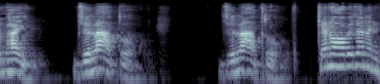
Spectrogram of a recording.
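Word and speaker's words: gelato: জি এর পরে যখন এ অথবা ই থাকবে, হ্যাঁ, জি এর পরে যেমন আমি বললাম যে ভাই জেলাতো, জেলাতো কেন হবে জানেন?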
